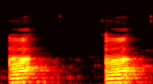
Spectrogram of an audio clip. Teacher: sekali maka a a Itu adalah huruf bantu di awal a tiba-tiba suara kita langsung terhenti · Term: Hamzah sukun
